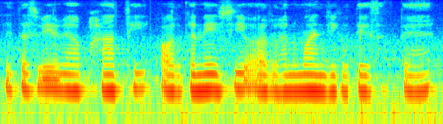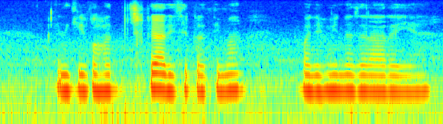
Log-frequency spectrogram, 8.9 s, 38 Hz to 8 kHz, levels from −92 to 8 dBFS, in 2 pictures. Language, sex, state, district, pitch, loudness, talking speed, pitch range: Hindi, male, West Bengal, Kolkata, 160 Hz, -17 LUFS, 175 wpm, 155-165 Hz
